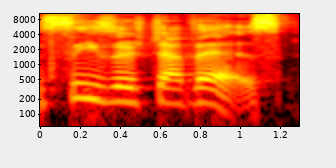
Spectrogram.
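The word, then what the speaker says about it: César Chávez: Without a correct pronunciation, Cesar Chavez.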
